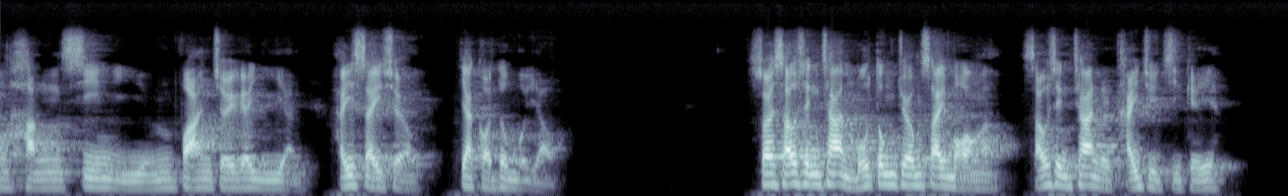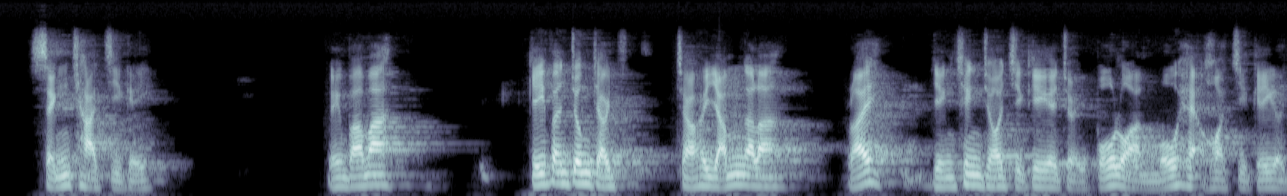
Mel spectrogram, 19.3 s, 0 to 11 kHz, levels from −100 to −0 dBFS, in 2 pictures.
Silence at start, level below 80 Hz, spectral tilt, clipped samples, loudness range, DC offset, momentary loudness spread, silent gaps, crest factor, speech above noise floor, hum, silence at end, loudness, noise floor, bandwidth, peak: 0 s; -66 dBFS; -5 dB/octave; under 0.1%; 7 LU; under 0.1%; 15 LU; none; 20 dB; 64 dB; none; 0 s; -20 LUFS; -84 dBFS; 7.2 kHz; 0 dBFS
